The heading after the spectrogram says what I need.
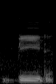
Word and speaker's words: Bead: now for karen uh my name pronounced bead like around around the neck okay bead okay great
